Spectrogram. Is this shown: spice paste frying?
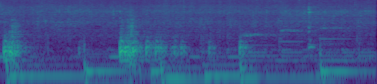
yes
